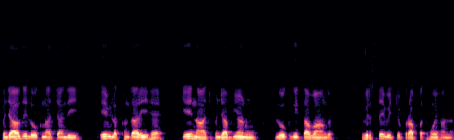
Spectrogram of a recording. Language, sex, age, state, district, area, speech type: Punjabi, male, 18-30, Punjab, Barnala, rural, spontaneous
